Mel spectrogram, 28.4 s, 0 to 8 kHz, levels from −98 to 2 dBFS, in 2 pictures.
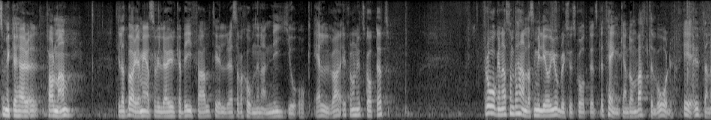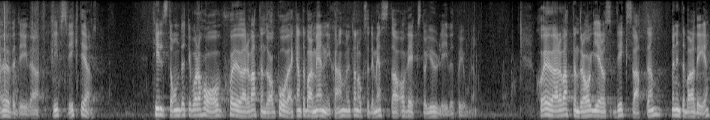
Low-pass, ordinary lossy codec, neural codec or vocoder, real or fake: none; none; none; real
